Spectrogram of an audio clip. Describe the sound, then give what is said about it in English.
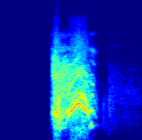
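Throat clearing from someone with something caught in the throat: one harsh, rasping burst of about half a second, followed by a few faint, scattered breathy traces. “Sorry about that. I had something caught my throat there.”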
